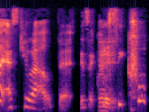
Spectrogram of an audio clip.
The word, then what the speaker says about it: SQL: care does it go well actually it's called a sequel but yeah it's whatever you call it sequel was fun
